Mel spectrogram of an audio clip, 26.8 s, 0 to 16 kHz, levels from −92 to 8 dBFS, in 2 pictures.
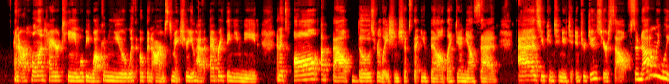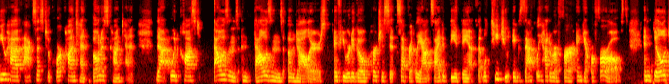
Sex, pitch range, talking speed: female, 160-195 Hz, 185 wpm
